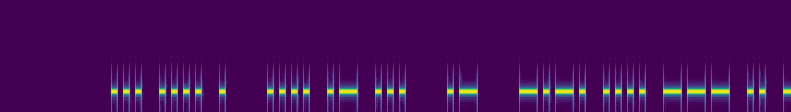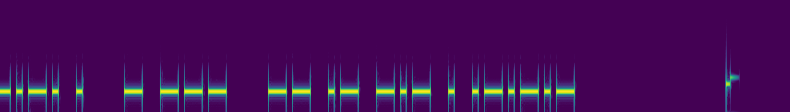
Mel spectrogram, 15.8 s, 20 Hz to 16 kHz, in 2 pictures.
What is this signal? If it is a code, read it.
Morse code, heard as a keyed tone, about 20 wpm, 700 Hz. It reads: SHE HAS A CHOICE TO MAKE.
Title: Sentences from Top 900 Words 20wpm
